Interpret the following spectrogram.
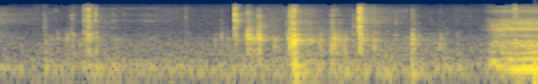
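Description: Plastic magnetic building tiles (Magformers) clicking together as pieces are snapped onto a toy vehicle: a single light click, then a short cluster of clicks about a second in.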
